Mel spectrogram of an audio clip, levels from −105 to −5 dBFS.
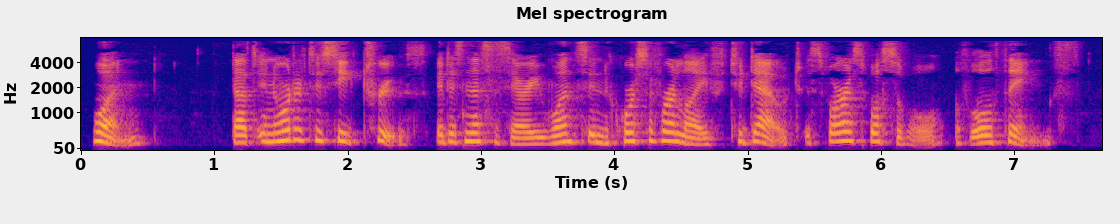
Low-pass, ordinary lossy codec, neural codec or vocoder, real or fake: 7.2 kHz; MP3, 48 kbps; none; real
